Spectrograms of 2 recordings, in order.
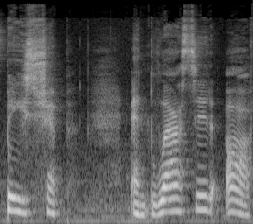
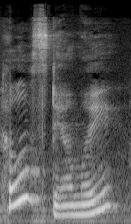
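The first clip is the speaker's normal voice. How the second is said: little brother voice. A narrator's reading. Will greets the Martian.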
